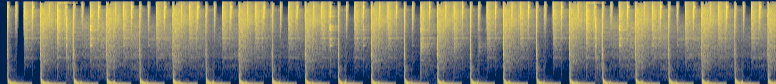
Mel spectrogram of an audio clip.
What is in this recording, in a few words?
Drumloop DRY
